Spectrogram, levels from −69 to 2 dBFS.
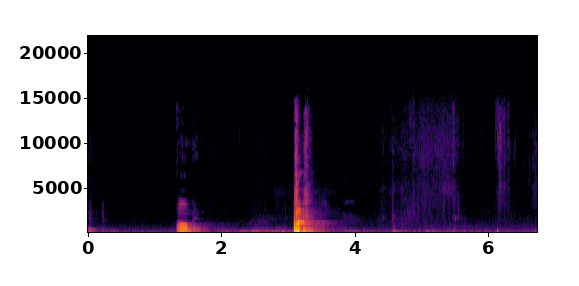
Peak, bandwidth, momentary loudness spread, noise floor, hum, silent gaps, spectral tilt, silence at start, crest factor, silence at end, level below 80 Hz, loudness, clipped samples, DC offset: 0 dBFS; 16 kHz; 30 LU; -49 dBFS; none; none; -5.5 dB/octave; 0 s; 26 dB; 0.55 s; -50 dBFS; -19 LUFS; under 0.1%; under 0.1%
